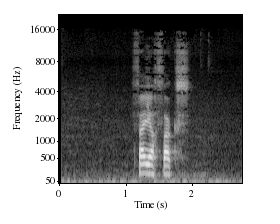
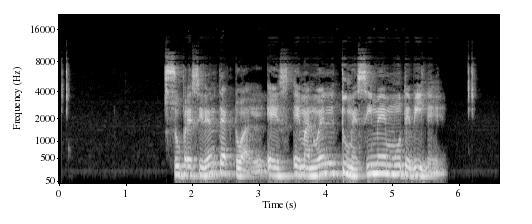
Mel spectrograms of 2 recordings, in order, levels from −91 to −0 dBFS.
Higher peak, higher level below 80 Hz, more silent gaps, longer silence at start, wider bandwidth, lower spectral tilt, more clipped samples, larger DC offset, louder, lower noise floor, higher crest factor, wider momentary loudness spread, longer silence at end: about the same, -2 dBFS vs 0 dBFS; first, -38 dBFS vs -46 dBFS; neither; about the same, 0.1 s vs 0.1 s; first, 16 kHz vs 9.6 kHz; about the same, -4.5 dB/octave vs -4 dB/octave; neither; neither; second, -16 LUFS vs -13 LUFS; second, -40 dBFS vs -66 dBFS; about the same, 18 dB vs 14 dB; first, 24 LU vs 15 LU; second, 0.2 s vs 0.4 s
